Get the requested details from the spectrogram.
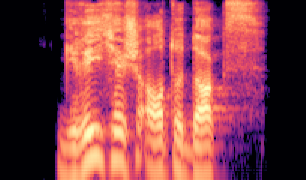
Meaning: Greek Orthodox
- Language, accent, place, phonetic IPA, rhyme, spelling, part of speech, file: German, Germany, Berlin, [ˈɡʁiːçɪʃʔɔʁtoˈdɔks], -ɔks, griechisch-orthodox, adjective, De-griechisch-orthodox.ogg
